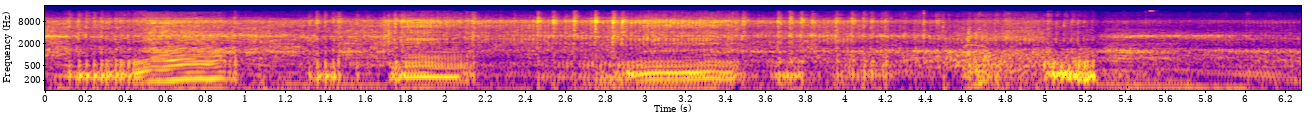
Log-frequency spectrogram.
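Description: KTM 150 XC-W single-cylinder two-stroke dirt bike engine revving in repeated short throttle bursts, its pitch rising and falling every half second or so while picking over rocky trail; it is quieter and steadier near the end.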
